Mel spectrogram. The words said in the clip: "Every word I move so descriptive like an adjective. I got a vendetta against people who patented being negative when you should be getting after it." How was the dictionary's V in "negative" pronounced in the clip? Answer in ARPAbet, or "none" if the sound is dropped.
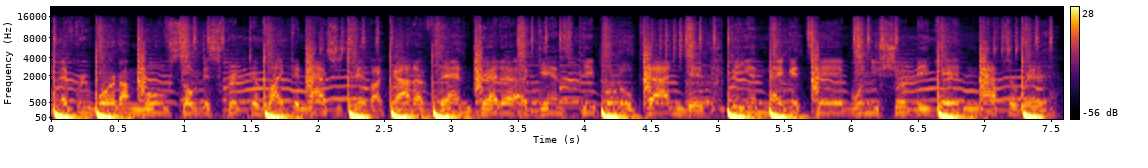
V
